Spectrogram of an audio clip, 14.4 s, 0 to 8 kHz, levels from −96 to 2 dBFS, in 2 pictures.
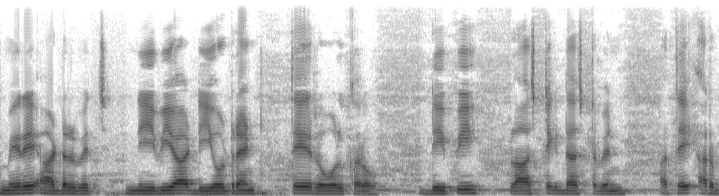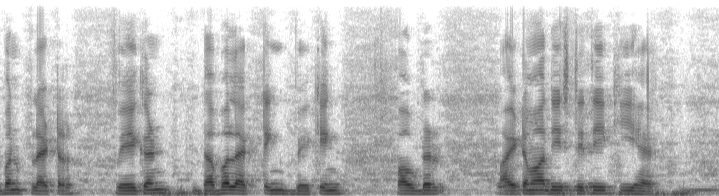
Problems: background sounds at intervals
